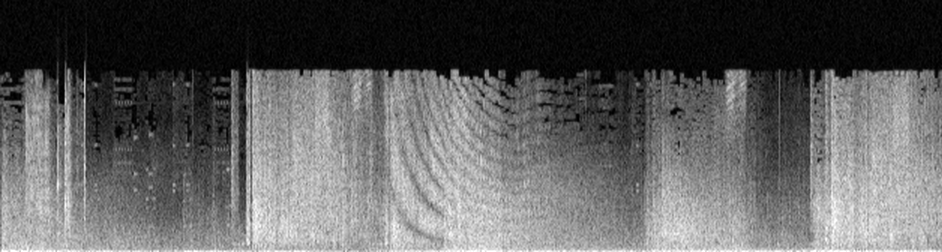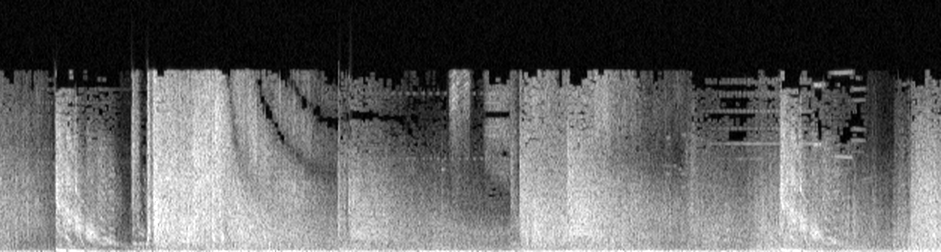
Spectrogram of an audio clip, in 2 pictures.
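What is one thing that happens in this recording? Laser weapons fire in loud, rushing bursts.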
